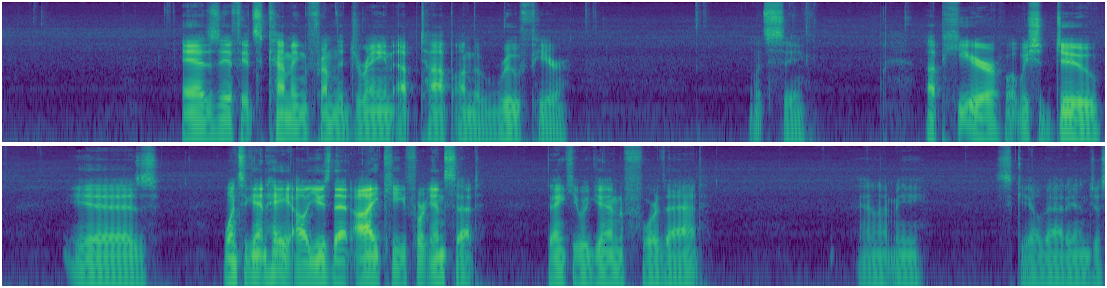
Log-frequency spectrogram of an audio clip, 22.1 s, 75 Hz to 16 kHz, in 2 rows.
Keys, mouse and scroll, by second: 0.0 alt+right click, 1.2 click, 2.5-3.2 scroll down 5, 3.4 scroll down 4, 3.7 middle click, 5.1 middle click, 5.9 Tab, 6.0 right click, 6.9 Tab, 7.4 middle click, 7.8 ctrl+Tab, 8.4 right click, 8.7 scroll down 3, 9.1 middle click, 10.9 KP_5, 11.7 scroll up 1, 12.1 shift+middle click.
